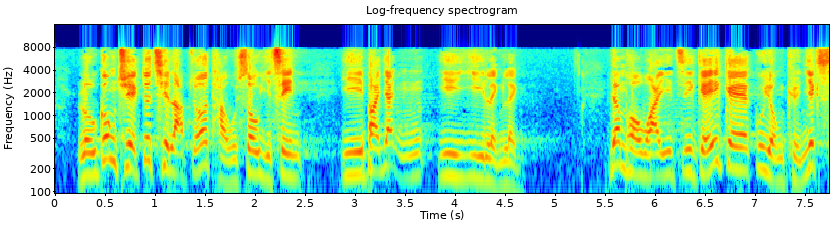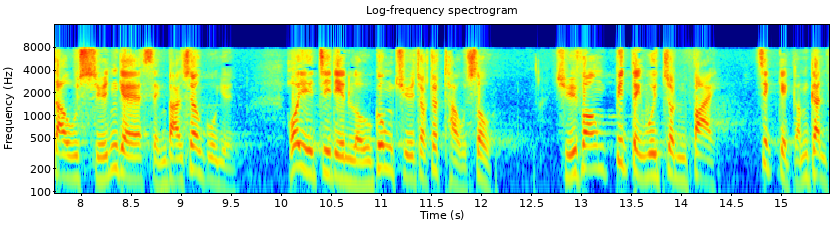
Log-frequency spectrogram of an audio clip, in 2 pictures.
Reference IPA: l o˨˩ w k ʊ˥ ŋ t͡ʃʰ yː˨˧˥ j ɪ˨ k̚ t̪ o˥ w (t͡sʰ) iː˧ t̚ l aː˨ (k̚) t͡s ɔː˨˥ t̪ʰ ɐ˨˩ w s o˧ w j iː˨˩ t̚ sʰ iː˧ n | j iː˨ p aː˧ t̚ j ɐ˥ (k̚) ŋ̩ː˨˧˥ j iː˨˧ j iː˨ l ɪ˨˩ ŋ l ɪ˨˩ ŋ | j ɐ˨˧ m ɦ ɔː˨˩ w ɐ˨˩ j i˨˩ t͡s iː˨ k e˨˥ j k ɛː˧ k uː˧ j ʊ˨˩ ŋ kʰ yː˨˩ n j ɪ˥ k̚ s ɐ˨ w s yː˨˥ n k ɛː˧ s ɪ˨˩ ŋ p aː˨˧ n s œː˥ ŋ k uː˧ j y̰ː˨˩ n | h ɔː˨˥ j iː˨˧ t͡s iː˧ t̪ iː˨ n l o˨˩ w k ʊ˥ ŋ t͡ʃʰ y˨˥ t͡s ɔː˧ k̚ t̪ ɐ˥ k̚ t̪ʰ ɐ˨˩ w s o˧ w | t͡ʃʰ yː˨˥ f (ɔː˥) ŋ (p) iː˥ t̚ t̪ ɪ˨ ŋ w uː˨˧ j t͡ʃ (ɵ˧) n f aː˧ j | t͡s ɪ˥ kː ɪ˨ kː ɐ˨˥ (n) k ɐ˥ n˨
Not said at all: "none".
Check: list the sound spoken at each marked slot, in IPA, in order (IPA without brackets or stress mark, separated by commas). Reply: t͡sʰ, p̚, t̚, ɔː˥, p, ɵ˧, m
